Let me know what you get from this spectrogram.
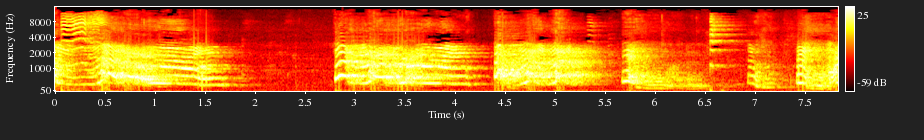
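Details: Irish Wolfhound puppy, three months old, 'singing' in drawn-out, wavering, harmonic howls. The howls come in separate phrases split by short silences, with the pitch sliding and wobbling within each one.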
